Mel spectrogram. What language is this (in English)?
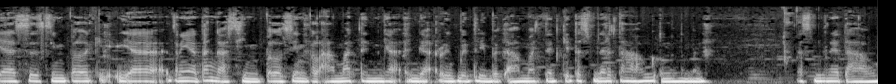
Indonesian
